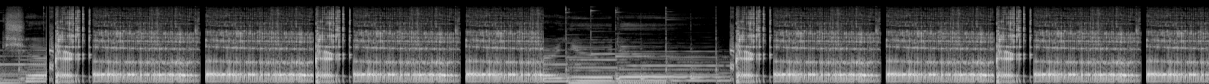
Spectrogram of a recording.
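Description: Long, drawn-out burps dubbed over a children's song in place of the sung words, with the song's music underneath. They come one after another in two runs of about four, split by a short stretch of music alone near the middle.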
